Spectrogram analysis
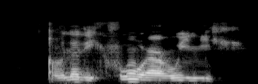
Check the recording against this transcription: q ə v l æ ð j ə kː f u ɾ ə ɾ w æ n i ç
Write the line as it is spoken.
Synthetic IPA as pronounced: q ə v l æ ð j ə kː f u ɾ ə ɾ w i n i ç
